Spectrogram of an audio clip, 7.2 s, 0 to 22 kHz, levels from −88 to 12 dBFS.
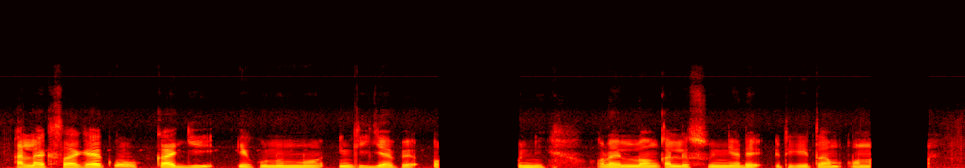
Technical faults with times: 3.28-3.90 digital broadcast dropout
6.52-6.97 digital broadcast dropout

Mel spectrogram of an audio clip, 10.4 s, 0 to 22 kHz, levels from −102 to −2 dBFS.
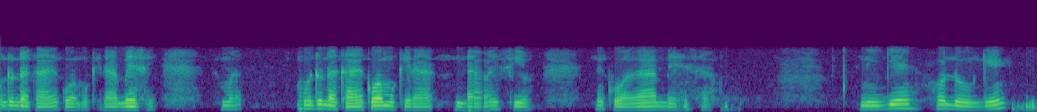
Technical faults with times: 3.00-3.04 packet loss with pitch repetition
4.64-4.88 packet loss with pitch repetition

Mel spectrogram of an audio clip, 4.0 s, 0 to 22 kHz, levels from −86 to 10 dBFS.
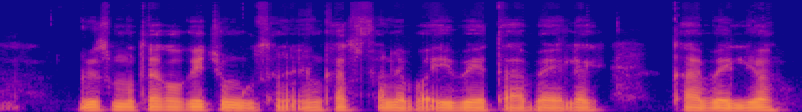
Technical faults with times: none

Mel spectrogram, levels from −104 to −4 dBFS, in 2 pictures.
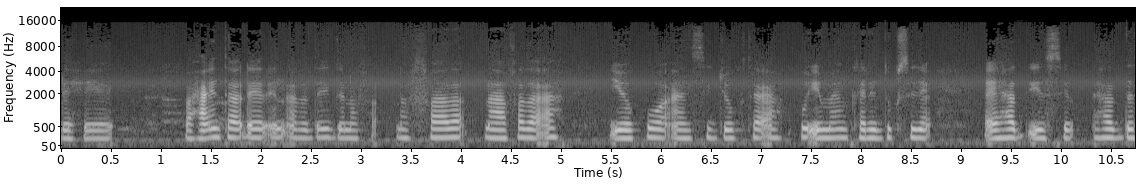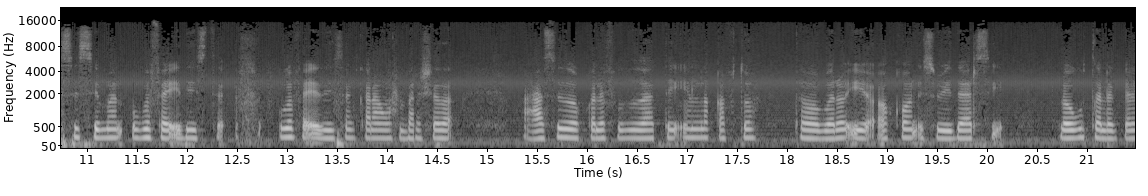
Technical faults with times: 0.00-21.49 mains buzz

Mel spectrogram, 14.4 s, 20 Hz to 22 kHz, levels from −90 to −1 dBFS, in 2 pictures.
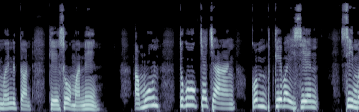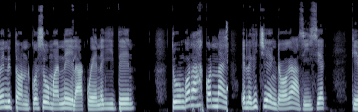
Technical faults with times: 8.61-8.65 damaged data in a compressed stream
11.69-11.74 damaged data in a compressed stream

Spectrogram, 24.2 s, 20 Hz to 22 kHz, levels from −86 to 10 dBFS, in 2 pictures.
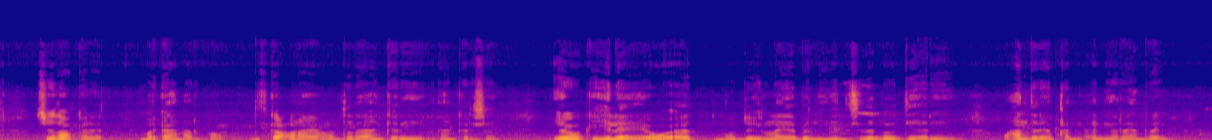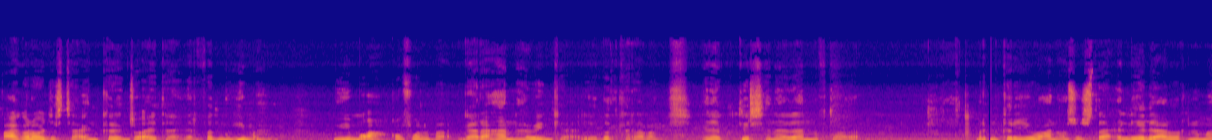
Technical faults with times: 10.53 CD skip
22.00-22.02 CD skip

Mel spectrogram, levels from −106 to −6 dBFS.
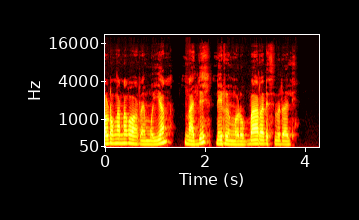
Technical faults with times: none

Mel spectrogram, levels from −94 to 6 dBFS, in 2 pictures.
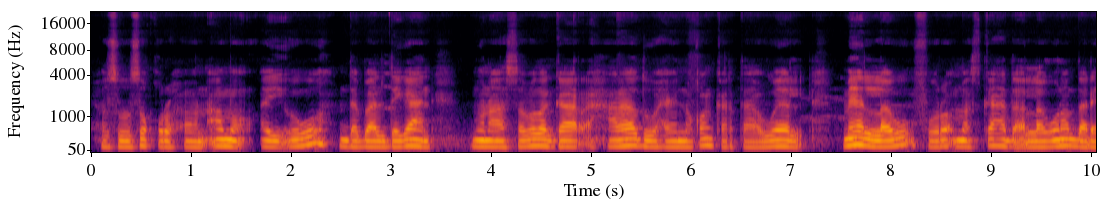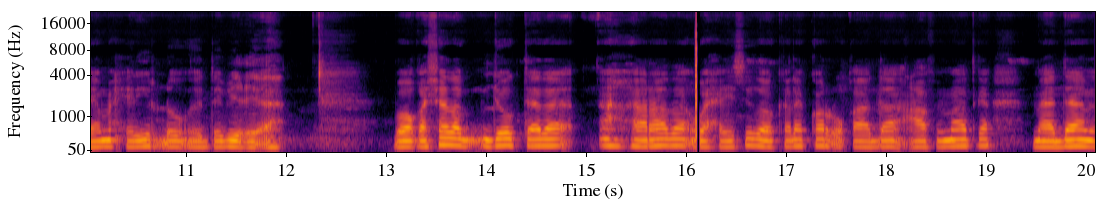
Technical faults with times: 16.09-16.14 wireless microphone squelch dropout

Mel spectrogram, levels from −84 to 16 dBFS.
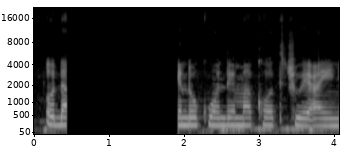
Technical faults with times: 0.43-1.92 audio dropout to silence

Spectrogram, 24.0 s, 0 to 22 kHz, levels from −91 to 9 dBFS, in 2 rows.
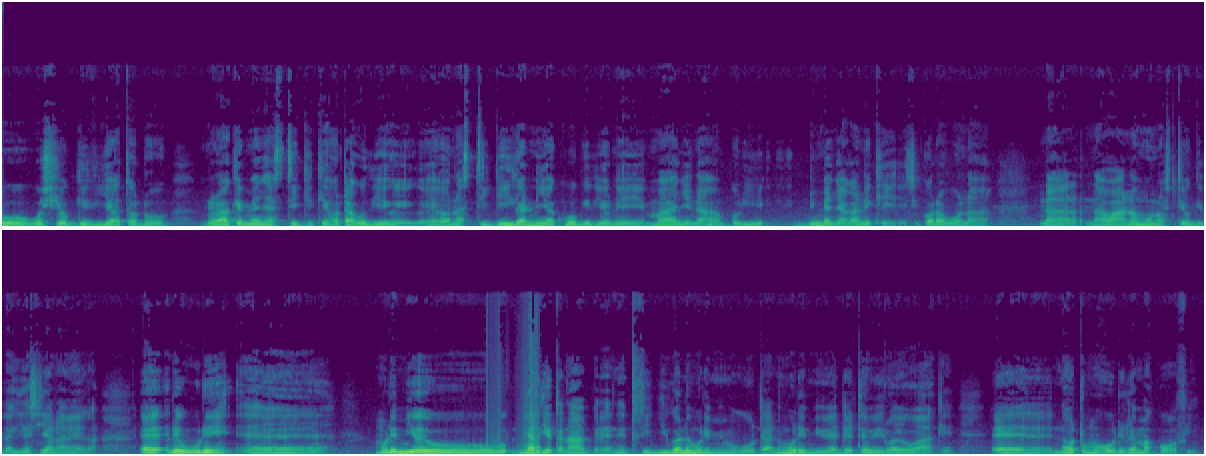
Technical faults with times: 16.85-17.40 robotic sound from repeated short buffers

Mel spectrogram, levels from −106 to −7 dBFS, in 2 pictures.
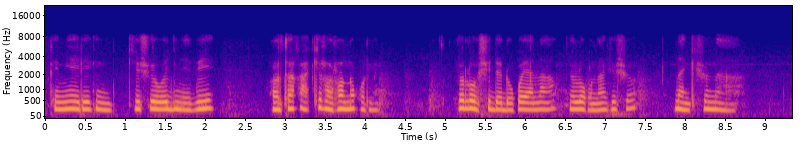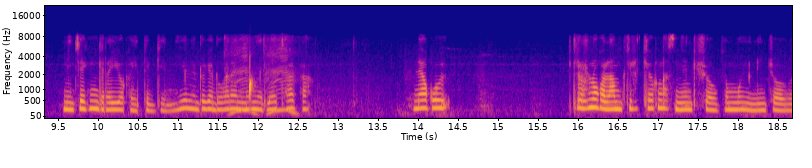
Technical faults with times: none

